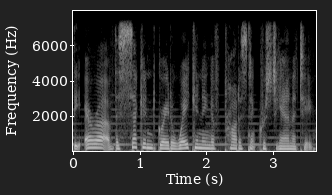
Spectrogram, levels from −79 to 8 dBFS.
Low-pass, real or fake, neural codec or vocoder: 7.2 kHz; real; none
